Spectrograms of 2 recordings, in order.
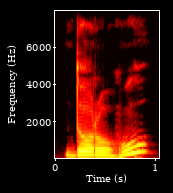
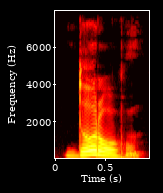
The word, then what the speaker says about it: дорогу: Давайте, дітки, з вами випишемо з тексту ці пари слів, які відрізняються тільки наголосом. Брати, брати, дорогу, дорогу.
